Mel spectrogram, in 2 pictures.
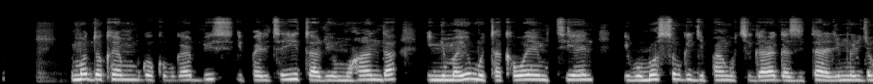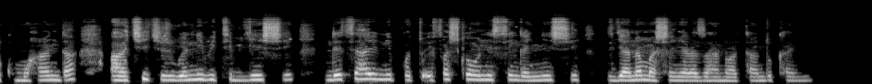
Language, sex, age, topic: Kinyarwanda, female, 18-24, government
